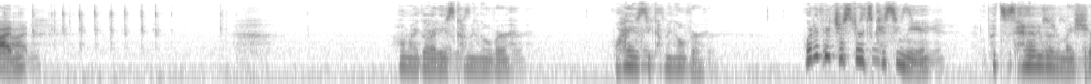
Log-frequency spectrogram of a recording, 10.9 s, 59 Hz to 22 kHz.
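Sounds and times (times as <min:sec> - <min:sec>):
speech: 0:00.0 - 0:00.5, 0:04.0 - 0:05.4, 0:06.2 - 0:07.2, 0:08.0 - 0:10.9
fingers typing on a computer keyboard: 0:00.3 - 0:01.8.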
